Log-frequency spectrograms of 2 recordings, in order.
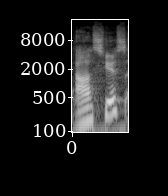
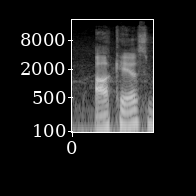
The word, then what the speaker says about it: Arceus: I do pronounce it Arceus, and I know that's technically wrong, because as Austin on Sugar has told me many times, it's supposed to be Arc plus Deus, so Arceus, but I call it Arceus,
